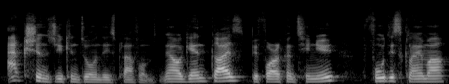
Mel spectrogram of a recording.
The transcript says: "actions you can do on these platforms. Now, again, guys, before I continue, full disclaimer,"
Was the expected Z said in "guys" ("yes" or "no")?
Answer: yes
